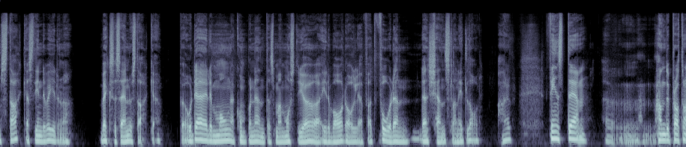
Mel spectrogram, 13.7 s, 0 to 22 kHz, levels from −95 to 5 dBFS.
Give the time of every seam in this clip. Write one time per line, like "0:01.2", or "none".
0:03.6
